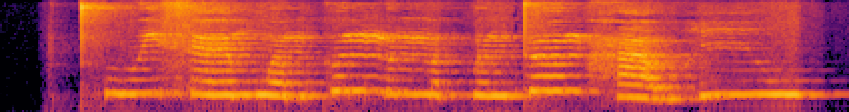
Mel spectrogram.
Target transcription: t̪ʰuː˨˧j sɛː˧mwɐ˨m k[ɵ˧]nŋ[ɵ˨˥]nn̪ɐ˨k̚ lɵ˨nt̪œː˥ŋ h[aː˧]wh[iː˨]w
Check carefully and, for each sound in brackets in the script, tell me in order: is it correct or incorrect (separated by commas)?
incorrect, incorrect, incorrect, incorrect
